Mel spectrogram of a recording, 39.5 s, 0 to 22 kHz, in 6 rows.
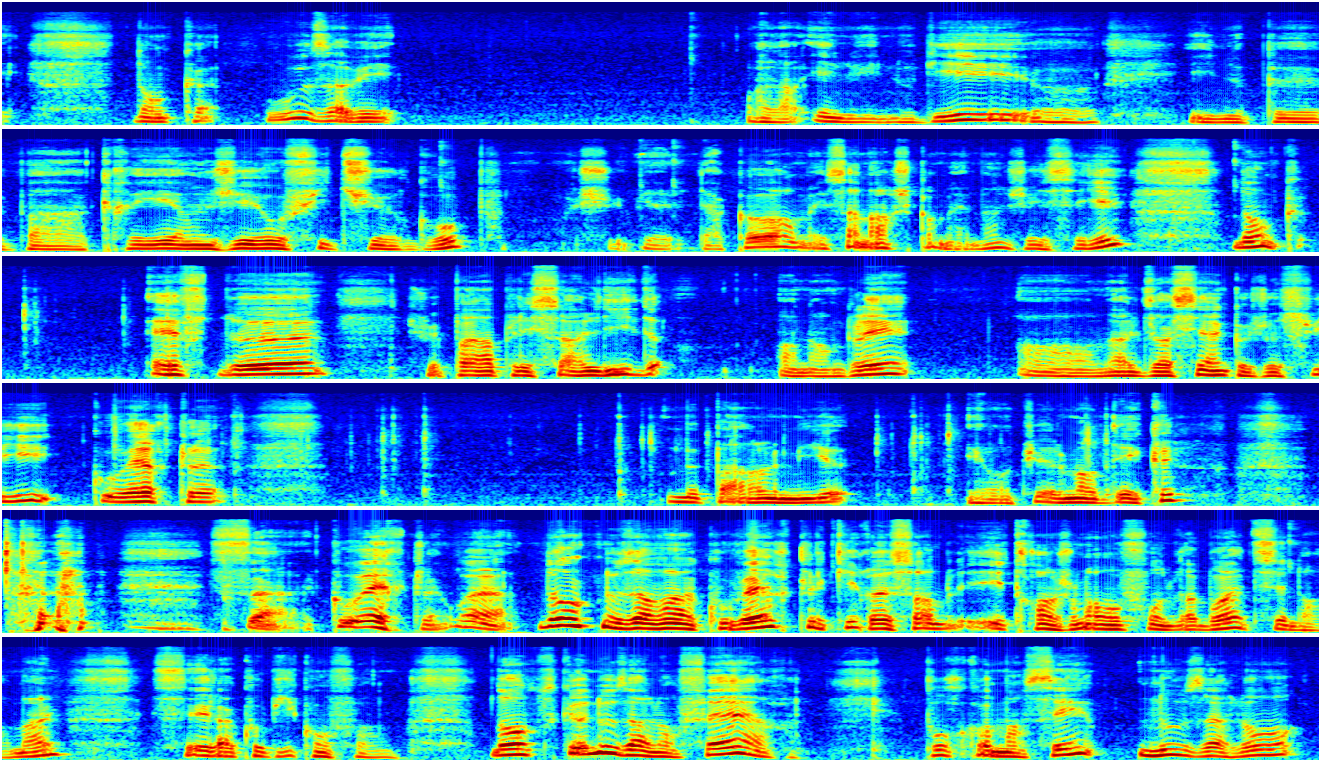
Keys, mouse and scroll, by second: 3.3 click, 9.7 click, 10.3 click, 12.4 click, 13.9 F2, 20.5-25.1 typing, 26.3 Return, 30.4-32.7 drag, 32.8 click.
